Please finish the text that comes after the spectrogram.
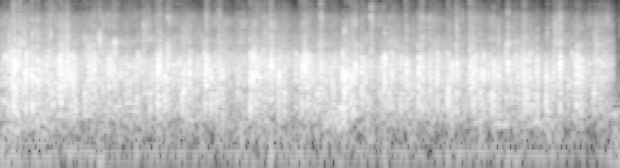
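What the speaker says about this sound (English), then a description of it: "deserves a round of applause" Warm applause from an audience at an evening charity presentation, dense clapping from many hands sustained at steady volume for several seconds before tapering at the end.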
